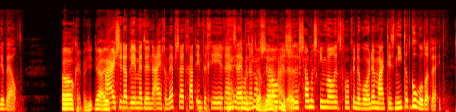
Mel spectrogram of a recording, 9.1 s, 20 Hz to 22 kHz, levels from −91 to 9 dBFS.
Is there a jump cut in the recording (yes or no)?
yes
